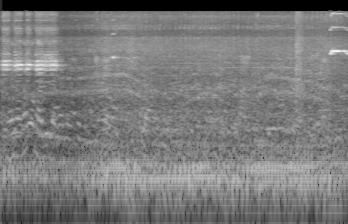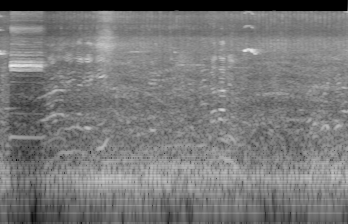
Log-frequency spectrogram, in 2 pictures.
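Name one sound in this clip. Motorcycle engines idle and rumble in a busy street.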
